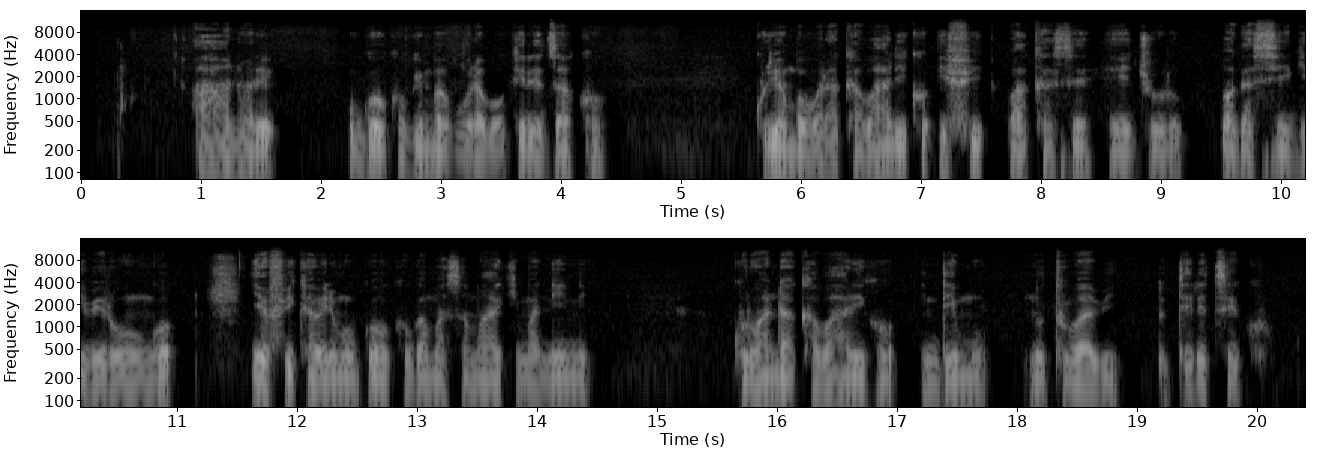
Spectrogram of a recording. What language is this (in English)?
Rundi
